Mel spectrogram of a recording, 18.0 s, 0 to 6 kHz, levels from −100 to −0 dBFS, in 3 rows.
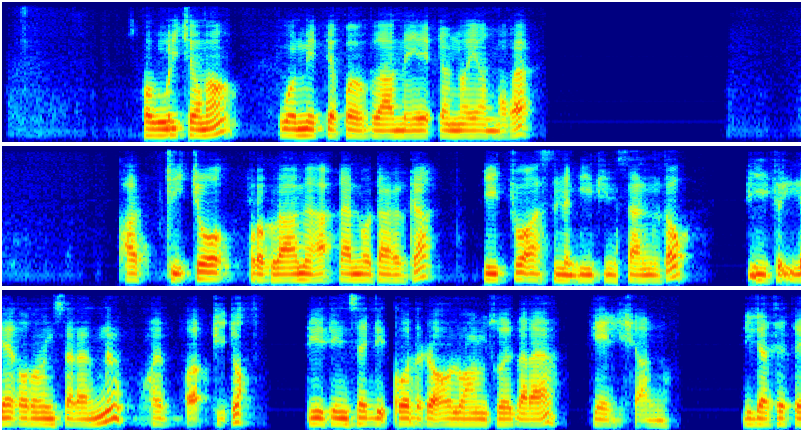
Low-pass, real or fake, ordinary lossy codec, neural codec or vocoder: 5.4 kHz; fake; AAC, 48 kbps; codec, 16 kHz, 1 kbps, FunCodec, trained on Chinese and English, 50 frames a second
